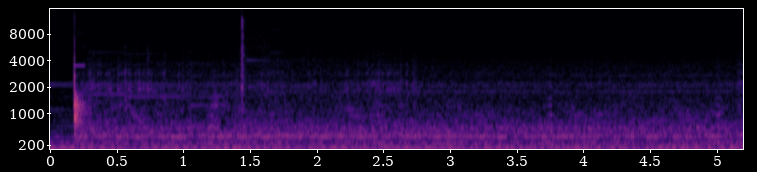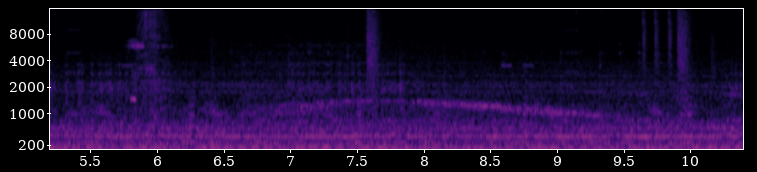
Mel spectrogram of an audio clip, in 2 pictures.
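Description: Server machines hum steadily in the background.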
